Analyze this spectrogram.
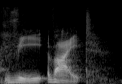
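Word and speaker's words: Veidt: Fun fact, you may pronounce V-E-T, but you're wrong. It has and always will be V-I-T.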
